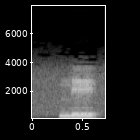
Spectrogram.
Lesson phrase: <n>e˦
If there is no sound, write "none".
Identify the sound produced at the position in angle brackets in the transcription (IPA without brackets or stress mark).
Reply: n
